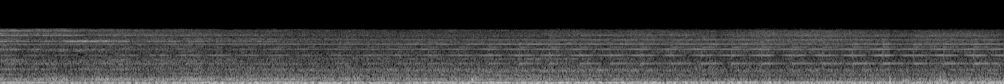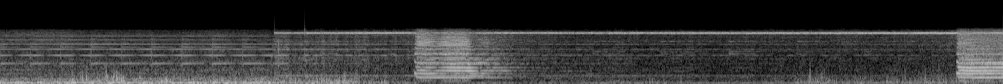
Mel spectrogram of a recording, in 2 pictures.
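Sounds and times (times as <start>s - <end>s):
high wheel squeal: 0.0s - 6.2s, 12.8s - 20.0s
diesel locomotives rumbling past: 0.0s - 20.0s
steady whining tones: 0.0s - 20.0s
train horn blast: 14.2s - 15.2s, 19.6s - 20.0s.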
